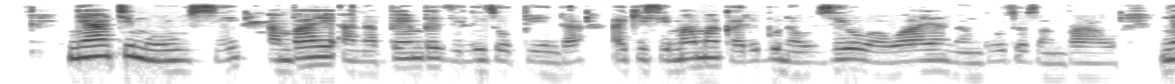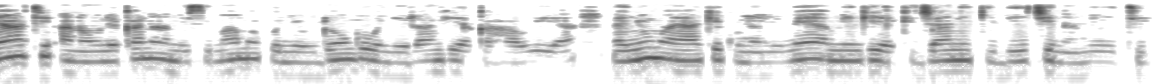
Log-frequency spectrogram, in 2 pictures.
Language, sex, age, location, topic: Swahili, female, 18-24, Nairobi, government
